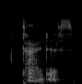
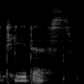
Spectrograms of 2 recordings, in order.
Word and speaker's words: Tidus: Um I will just say before we start, I do pronounce it Titus. I know I know it's supposed to be Tidus. Um I can't I can't call him Tidus. It doesn't feel right to me. Um reading in the English language, um the the way that we would pronounce it the the way it feels natural to pronounce it is Titus.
